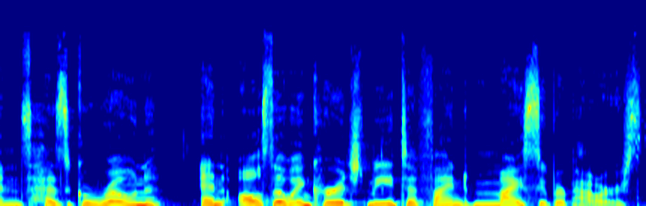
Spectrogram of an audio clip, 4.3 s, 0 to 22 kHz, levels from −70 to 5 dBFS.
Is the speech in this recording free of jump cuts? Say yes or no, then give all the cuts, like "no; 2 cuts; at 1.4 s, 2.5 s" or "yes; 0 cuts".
yes; 0 cuts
